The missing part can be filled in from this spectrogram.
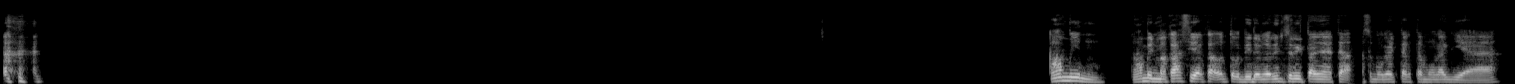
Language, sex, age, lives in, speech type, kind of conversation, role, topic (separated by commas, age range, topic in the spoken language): Indonesian, male, 30-34, Indonesia, conversation, podcast, guest, Apa tips sederhana untuk mengatasi overthinking yang sering muncul?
